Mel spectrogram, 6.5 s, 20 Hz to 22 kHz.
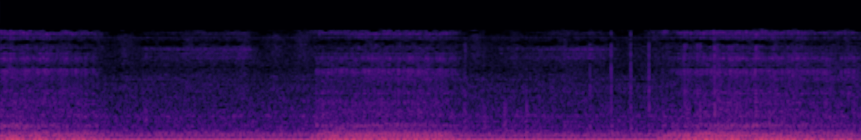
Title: Snoring 100%😅#fypshorts #fypyoutube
